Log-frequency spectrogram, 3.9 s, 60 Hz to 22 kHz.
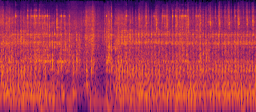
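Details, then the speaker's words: Kama HD-999 two-stroke engine blower, flooded with excess fuel and oil, started with choke on: catches and runs loud and ragged with brief stumble, smoking heavily while clearing. "이 상태로 온으로 놓고 시동을 걸면 엔진 오일이 많이 넘어와 있고 연료가 많이 넘어와 있기 때문에 연기가 좀 날 거예요."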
